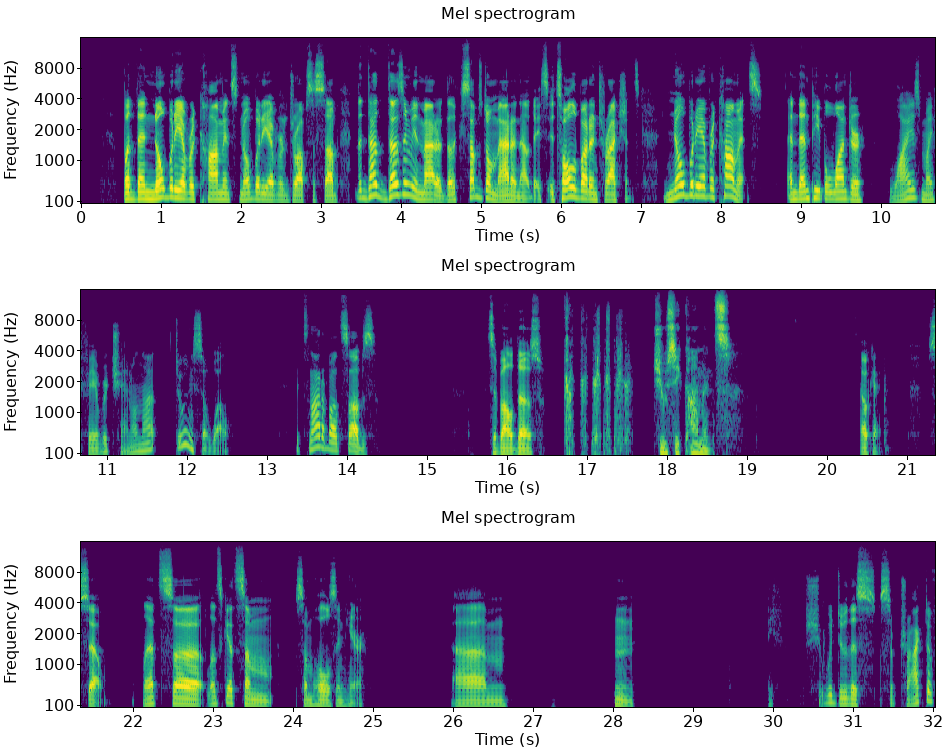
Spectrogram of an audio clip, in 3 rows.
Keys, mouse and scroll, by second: 10.6 t, 12.9 double click, 19.6 middle click, 20.5 b, 23.2 ctrl+middle click, 30.6-32.0 drag, 30.6 e.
